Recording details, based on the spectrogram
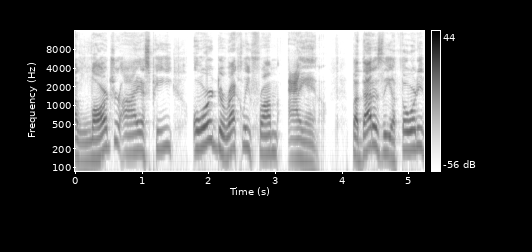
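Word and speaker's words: IANA: the internet Authority for names and numbers I pronounced Ayanna now most people get IP addresses from their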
